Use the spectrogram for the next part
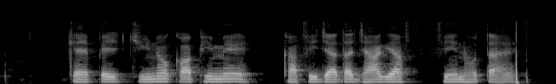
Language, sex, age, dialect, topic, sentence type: Hindi, female, 25-30, Hindustani Malvi Khadi Boli, agriculture, statement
